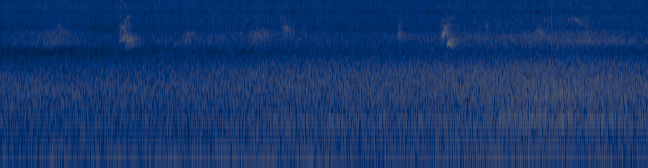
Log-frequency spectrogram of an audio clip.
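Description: Outdoor ambience: birds chirping in short, scattered high notes over a steady low rumble and hiss.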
